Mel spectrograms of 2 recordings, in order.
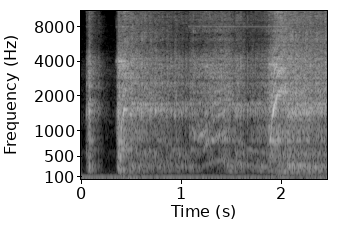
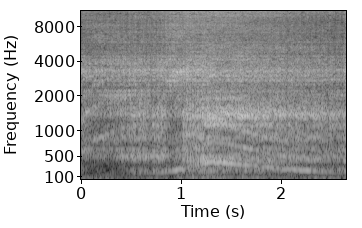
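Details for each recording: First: Arrma Kraton 6S EXB 1/8 RC truggy, new, wheels spinning free on stand; high-pitched grinding whine sharpening with speed; found pinion meshed too tight and diffs low on fluid: gear whine. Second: Arrma Kraton 6S EXB RC monster truck after refilling low diff fluid, especially centre diff: motor pitch climbs and falls cleanly at low RPM, no grinding or gear whine; drivetrain runs smooth.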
